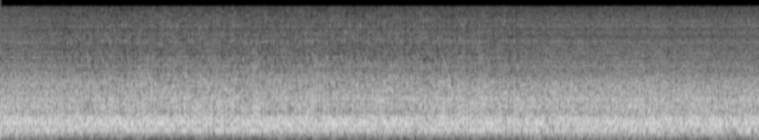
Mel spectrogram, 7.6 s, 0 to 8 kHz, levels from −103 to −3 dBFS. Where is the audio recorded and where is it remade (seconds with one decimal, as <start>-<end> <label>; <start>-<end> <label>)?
0.0-0.6 recorded; 0.6-5.2 remade; 5.2-7.6 recorded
